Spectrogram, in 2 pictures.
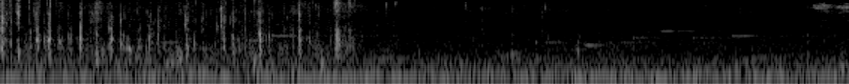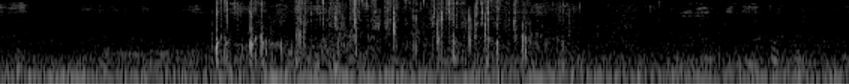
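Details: Schnauzer dog eating durian: bursts of crisp, wet chewing and clicking for the first three and a half seconds, a quieter stretch, then another run of chewing from about ten to fourteen seconds.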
